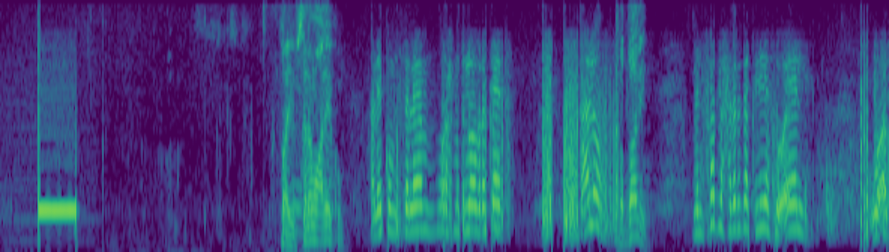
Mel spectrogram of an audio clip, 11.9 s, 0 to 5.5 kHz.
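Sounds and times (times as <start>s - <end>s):
telephone line tone as a call comes in: 0.5s - 1.0s
speech: 3.7s - 6.9s, 7.8s - 10.9s, 11.6s - 11.8s.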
